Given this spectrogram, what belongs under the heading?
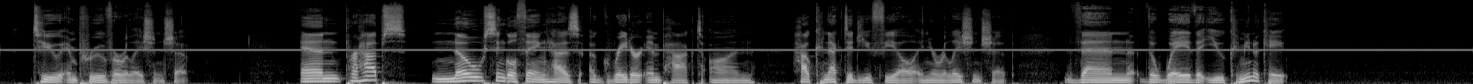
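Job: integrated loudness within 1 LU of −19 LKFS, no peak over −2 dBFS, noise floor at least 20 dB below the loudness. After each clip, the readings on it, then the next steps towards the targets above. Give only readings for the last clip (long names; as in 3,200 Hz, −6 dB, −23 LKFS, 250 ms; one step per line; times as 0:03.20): interfering tone 1,900 Hz; level of the tone −37 dBFS; integrated loudness −23.5 LKFS; sample peak −7.5 dBFS; target loudness −19.0 LKFS
→ notch filter 1,900 Hz, Q 30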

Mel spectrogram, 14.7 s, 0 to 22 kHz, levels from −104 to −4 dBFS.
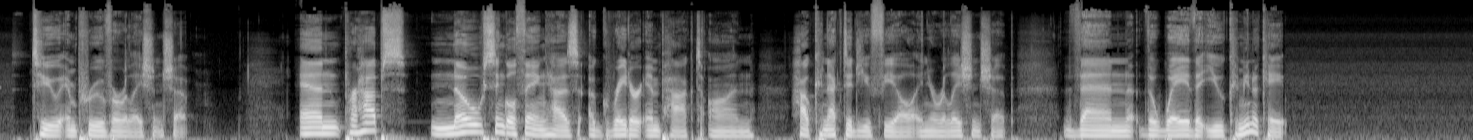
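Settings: interfering tone none found; integrated loudness −23.5 LKFS; sample peak −8.0 dBFS; target loudness −19.0 LKFS
→ level +4.5 dB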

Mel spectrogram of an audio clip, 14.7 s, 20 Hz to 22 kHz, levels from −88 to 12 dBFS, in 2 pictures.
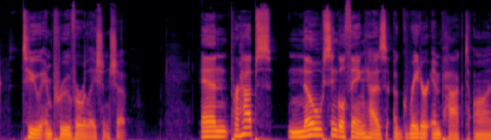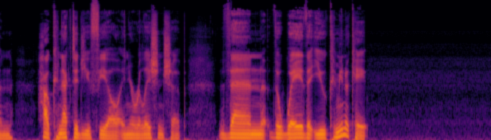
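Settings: integrated loudness −19.0 LKFS; sample peak −3.5 dBFS; background noise floor −57 dBFS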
